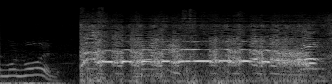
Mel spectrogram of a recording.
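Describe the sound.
A brief falling voice gives way to a woman's piercing, sustained scream for help that erupts suddenly and holds loud and strained for over two seconds before cutting off, coming from a van parked on a dark street at night in Los Angeles.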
